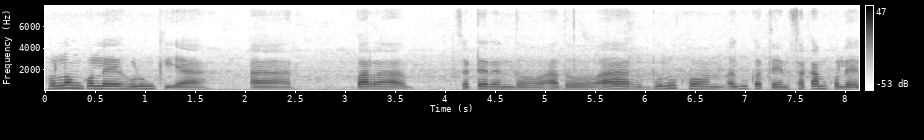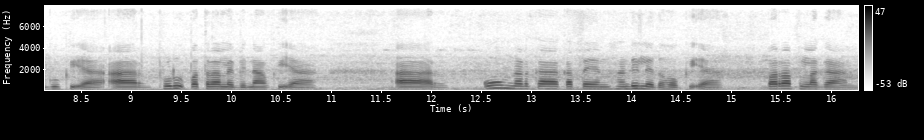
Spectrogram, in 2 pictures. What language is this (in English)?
Santali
